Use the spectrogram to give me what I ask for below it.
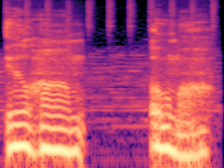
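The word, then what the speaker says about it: Ilhan Omar: Ilam Omar, that that's how you say her name.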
